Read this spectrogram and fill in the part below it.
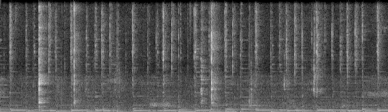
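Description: Chicken biryani stirred in a cooking pot, a spoon clanking and scraping against the metal pot in irregular repeated knocks, with soft squishing of rice beneath and a low steady hum in the background.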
